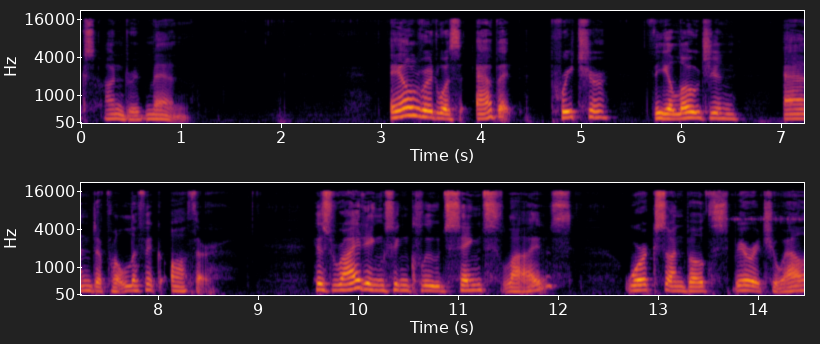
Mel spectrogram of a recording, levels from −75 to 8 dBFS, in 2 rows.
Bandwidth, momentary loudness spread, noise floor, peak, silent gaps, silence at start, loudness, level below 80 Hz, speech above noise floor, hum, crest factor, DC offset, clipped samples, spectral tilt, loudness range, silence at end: 16.5 kHz; 12 LU; -62 dBFS; -2 dBFS; none; 0 s; -18 LUFS; -60 dBFS; 44 dB; none; 18 dB; under 0.1%; under 0.1%; -4.5 dB/octave; 5 LU; 0 s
